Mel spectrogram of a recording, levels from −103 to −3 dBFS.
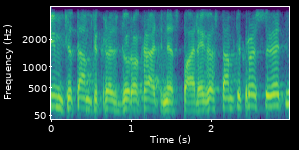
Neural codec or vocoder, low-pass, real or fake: vocoder, 44.1 kHz, 128 mel bands every 256 samples, BigVGAN v2; 3.6 kHz; fake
